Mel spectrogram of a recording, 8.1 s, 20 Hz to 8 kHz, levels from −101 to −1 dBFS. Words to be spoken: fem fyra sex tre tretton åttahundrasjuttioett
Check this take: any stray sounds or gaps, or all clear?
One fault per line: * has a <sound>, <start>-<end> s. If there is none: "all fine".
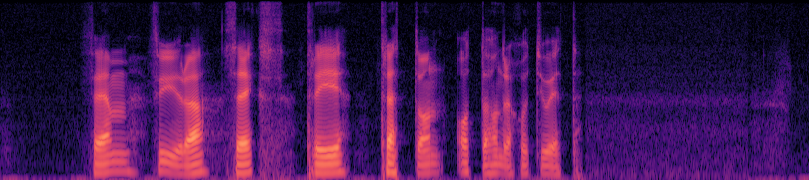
all fine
